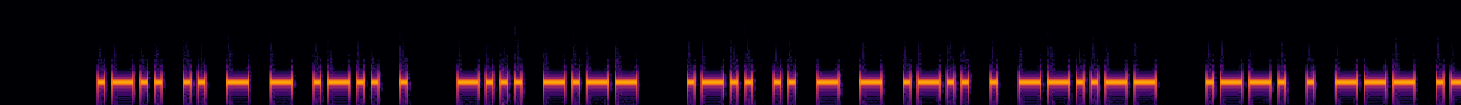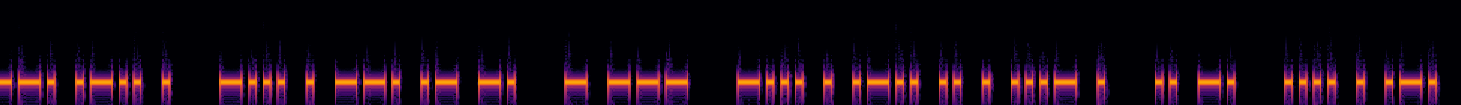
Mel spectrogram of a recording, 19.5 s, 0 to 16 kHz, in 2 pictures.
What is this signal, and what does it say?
Morse code, heard as a keyed tone, about 25 wpm, 700 Hz. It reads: LITTLE BY LITTLE, PEOPLE BEGAN TO BELIEVE IN HER
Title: Sentences from Top 1600 Words 25wpm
